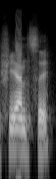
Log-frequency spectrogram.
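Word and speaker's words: fiancée: pronunciation is concerned okay when we add an extra e to fiancee the meaning changes the gender changes but the pronunciation remains unchanged so the feminine gender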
